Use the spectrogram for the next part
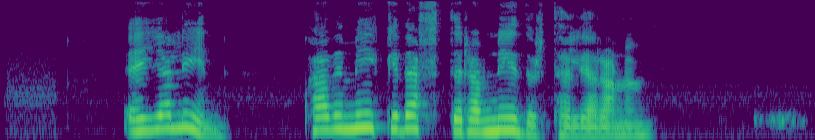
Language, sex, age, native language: Icelandic, female, 60-69, Icelandic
